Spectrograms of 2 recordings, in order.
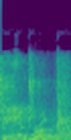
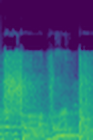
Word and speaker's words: Chandra: you breed that here's what I say it's Chandra not Shandra it's Chandra not Shandra you're going to pronounce it the way that my mama told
